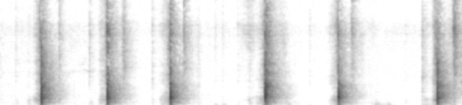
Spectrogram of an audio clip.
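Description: A knife chops an overgrown zucchini into chunks on a board, six sharp, evenly spaced thuds about a second apart, close and clean with silence between strokes.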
